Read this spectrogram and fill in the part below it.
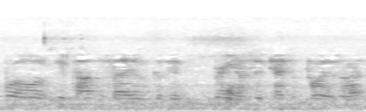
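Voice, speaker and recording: A man's voice: mid-range voice, flat delivery, brisk, crowd noise. A man, speaking informally and a little hesitantly on a phone call with a customer, heard through a telephone speaker. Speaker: brothel receptionist. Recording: noisy echoey phone speaker, distant.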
